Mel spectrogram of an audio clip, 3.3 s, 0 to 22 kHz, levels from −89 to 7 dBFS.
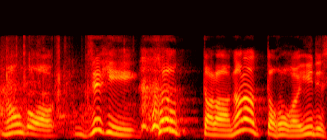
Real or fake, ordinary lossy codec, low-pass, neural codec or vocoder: fake; none; none; codec, 16 kHz, 6 kbps, DAC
